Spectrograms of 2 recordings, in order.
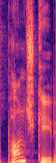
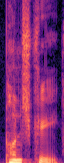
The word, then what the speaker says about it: paczki: Okay, it's spelled P-A-C-Z-K-I, magically pronounced Punchki.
